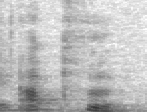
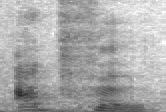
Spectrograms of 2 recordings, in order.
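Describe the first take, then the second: First: Apfel said soft and quick, the pf slurred; soft everyday German. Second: Apfel said hard, with a crisp pf; Apfel, every consonant clipped sharp; hard German. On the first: Showing viewers how Germans really say it, softly. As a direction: Apfel tossed off lightly, as everyone says it. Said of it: "in reality everyone just say". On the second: Showing viewers how German can sound hard, saying it hard. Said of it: "You can say Apfel". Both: Shown as a demonstration.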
